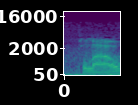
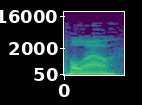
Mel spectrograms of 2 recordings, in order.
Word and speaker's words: Palau: Palau? – Palau.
